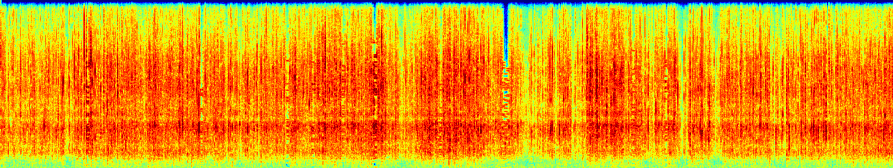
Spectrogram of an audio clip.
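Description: Fingertips rub and crumple the film of a thin, empty, red printed plastic bread bag. The result is a continuous, bright crinkling and rustling with almost no low end, holding a steady level with a brief softer dip around the middle.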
